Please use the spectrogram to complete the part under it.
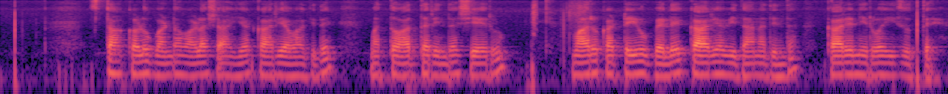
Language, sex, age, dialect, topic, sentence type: Kannada, male, 18-24, Mysore Kannada, banking, statement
